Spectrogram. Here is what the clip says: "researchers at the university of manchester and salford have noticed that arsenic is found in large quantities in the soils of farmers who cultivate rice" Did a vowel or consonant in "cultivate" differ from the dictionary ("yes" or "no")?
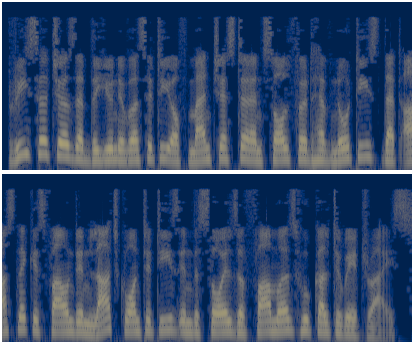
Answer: no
